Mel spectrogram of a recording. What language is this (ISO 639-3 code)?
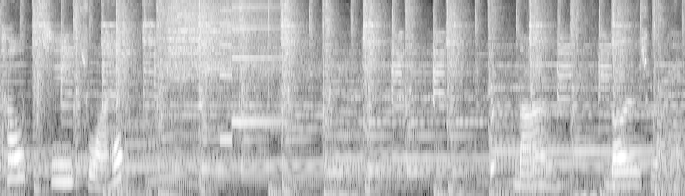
kor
